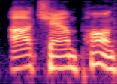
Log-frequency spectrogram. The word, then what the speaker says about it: Achampong: So Eric Achampong, last name pronounced Achampong.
